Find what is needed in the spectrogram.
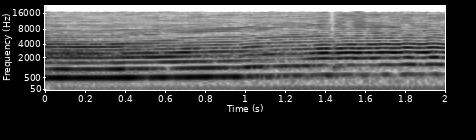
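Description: Violin holding one long bowed note that slides slowly upward in pitch, with a light vibrato.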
